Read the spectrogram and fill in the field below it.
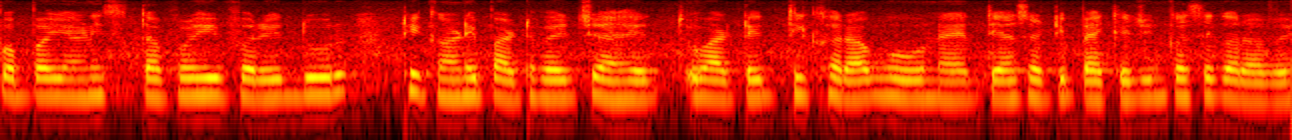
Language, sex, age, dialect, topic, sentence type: Marathi, female, 25-30, Northern Konkan, agriculture, question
